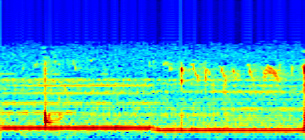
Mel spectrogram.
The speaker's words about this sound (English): What's that? Birds playing in the fish pond. Look at them. Happy birds. They're hissing.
